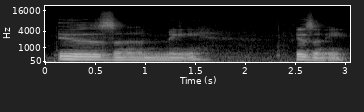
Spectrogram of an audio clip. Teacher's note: instead of making a stop T, we will drop the H. So it'll sound more like, isn't he? · we do drop the T entirely and we link it together and we drop the H.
